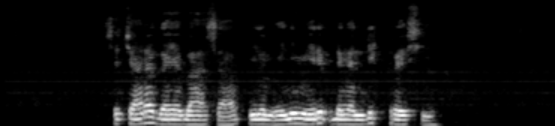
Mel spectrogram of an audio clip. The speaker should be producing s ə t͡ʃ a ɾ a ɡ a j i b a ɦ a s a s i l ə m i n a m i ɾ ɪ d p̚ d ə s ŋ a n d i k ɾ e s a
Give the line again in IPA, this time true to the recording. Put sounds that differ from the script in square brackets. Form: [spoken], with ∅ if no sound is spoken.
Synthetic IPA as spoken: s ə t͡ʃ a ɾ a ɡ a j [a] b a ɦ a s a [f] i l ə m i n [i] m i ɾ ɪ [∅] p̚ d ə [∅] ŋ a n d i k ɾ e s [i]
